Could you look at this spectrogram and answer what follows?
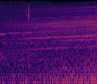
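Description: An aircraft engine spinning up in GTA V, a rising whine with a deep rumble underneath that steadily grows louder over two seconds.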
